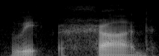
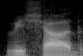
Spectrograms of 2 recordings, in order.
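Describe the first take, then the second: First: विषाद slowly as "ve - shaad"; wrong split sound. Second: विषाद joined as "vishaad"; lighter sibilant. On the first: Teacher showing the error, विषाद slow with heavy sh. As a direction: curl the tongue on षा in विषाद. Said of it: "नहीं होता". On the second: Teacher correcting it, विषाद joined and light. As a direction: run विषाद together with light sh. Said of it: "होता है". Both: Shown as a demonstration.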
